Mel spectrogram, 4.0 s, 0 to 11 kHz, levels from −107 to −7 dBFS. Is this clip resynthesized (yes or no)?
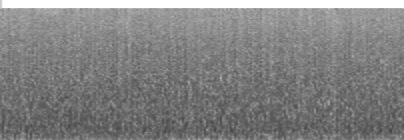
yes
